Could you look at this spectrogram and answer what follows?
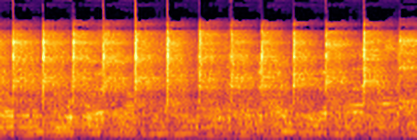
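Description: Mallet striking a metal hip-replacement instrument, a femoral rasp, being driven into the end of a model femur. The sharp knocks come in a steady rhythm of about three a second.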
